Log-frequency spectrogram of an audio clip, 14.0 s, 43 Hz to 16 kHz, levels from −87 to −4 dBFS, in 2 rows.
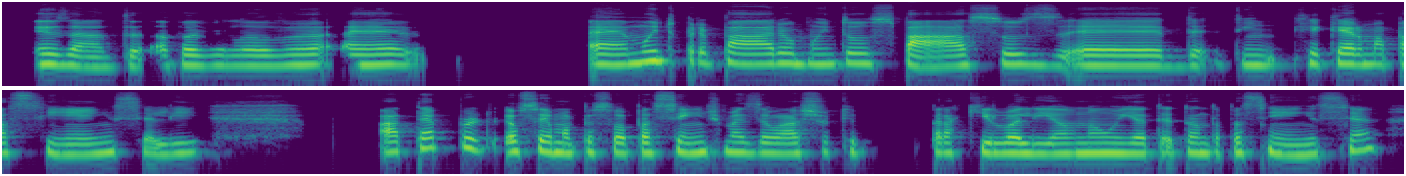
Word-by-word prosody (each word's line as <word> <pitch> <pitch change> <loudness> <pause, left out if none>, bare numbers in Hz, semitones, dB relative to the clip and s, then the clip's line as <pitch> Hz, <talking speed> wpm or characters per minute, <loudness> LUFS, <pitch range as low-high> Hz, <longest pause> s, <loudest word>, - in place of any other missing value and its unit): Exato, 175 -4 -1
a 185 - -4
pavlova 185 +1 -1
é 195 0 +2 0.9
é 200 0 +4
muito 250 +3 +2
preparo, 215 -2 +2
muitos 210 +1 -3
passos, 195 +1 +3
eh, 185 0 +4
d 175 +1 -8
tem 195 -1 -6
requer 210 0 +4
uma 200 0 -2
paciência, 195 0 -5
ali. 190 +3 -5 0.9
Até 210 +6 +4
por 275 -1 0
eu 210 - +5
ser 215 +1 +2
uma 190 - +1
pessoa 195 -1 0
paciente, 200 +2 0
mas 200 -1 -2
eu 190 -1 +2
acho 190 +2 -1
que 195 - -11 0.3
pra 195 0 -1
aquilo 195 0 -1
ali 185 -1 +4
eu 185 0 0
não 190 0 +1
ia 190 -1 +1
ter 190 - -4
tanta 190 -1 -3
paciência. 195 +4 -4
195 Hz, 155 wpm, -24 LUFS, 185-205 Hz, 0.9 s, eu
